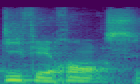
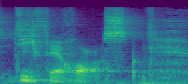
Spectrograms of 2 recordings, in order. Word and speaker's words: différance: Instead, this is a talk about différence, which is a new term coined by Derrida himself, which ironically sounds exactly the same as the standard word difference, despite being spelled differently.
